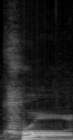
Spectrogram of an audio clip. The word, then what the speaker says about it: Croghan: It's spelled Croghan. And the correct pronunciation is... Well, Croghan. I wouldn't say correct, but that's certainly how William, the man who built the house, pronounced That's how his he name. pronounced his name, was Croghan.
